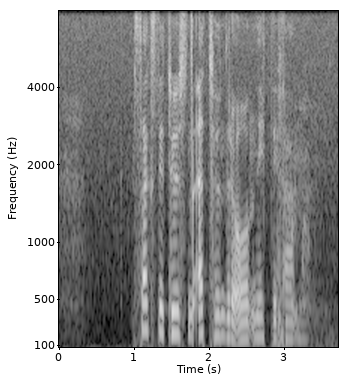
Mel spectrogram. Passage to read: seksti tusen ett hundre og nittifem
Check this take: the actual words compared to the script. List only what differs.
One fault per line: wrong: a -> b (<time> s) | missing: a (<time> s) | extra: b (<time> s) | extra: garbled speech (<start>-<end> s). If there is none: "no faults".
no faults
